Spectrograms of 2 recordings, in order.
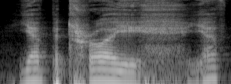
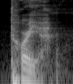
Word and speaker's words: Yevpatoria: Morning UAV missile attack on Yevpatroy. I'm not saying that yet. Yevpatoria. Yevpatoria. That's how you say it.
